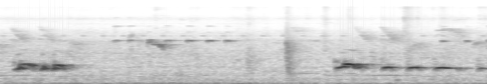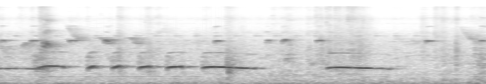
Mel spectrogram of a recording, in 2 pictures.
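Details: Cemani zebra dove in energetic song: an opening trilled coo, then a long series of rapid, clipped low coo notes sliding slightly downward, amid high chirping from other birds.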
